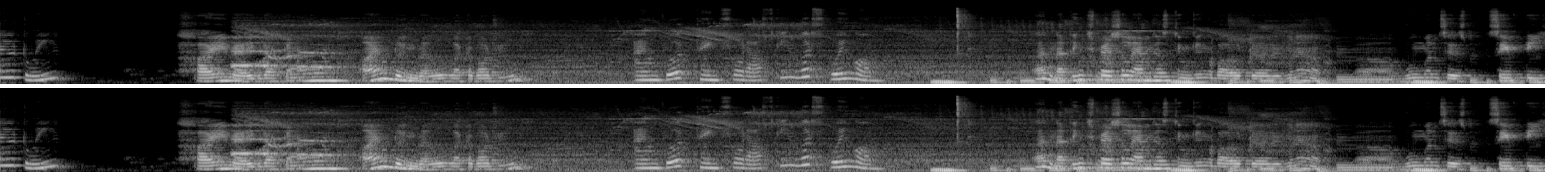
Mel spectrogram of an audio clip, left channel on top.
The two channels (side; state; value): both; identical; correlation 1.00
